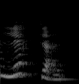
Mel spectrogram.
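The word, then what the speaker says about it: lecture: শব্দের টি থাকলে টি এর পর ইউ থাকলে টি এর উচ্চারণ চ হয়, যেমন লেকচার, LEC লেক, TURE চার লেকচার। এখানে টি এর পর ইউ আছে তাই টি এর উচ্চারণ চ হবে।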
